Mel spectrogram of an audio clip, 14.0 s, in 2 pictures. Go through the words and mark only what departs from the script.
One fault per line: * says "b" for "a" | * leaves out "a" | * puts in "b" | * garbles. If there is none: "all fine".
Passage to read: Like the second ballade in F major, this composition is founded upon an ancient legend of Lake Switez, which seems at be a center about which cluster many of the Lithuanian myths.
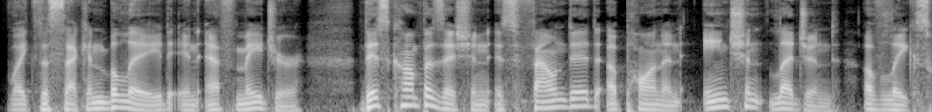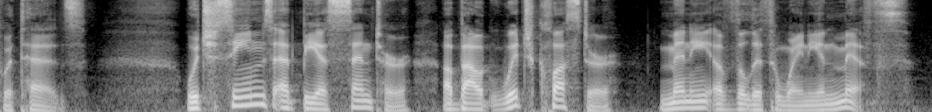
all fine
